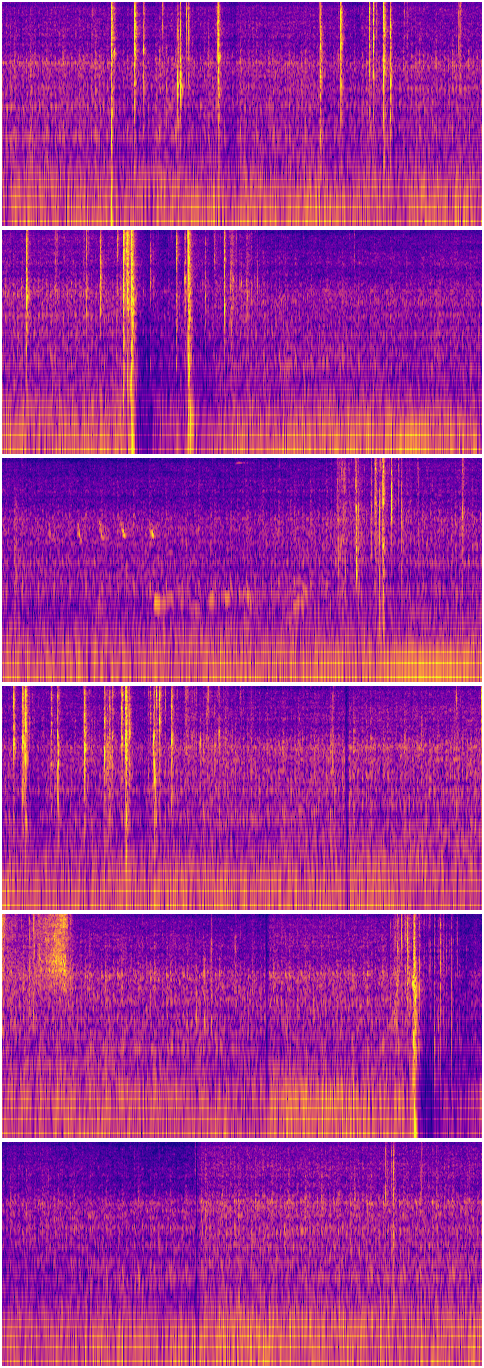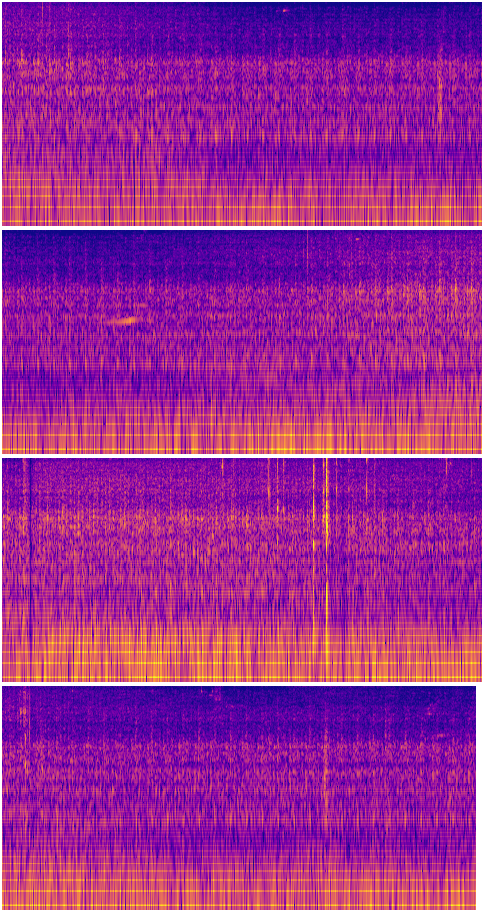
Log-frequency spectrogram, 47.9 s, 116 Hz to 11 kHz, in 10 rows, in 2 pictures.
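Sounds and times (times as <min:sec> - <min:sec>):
car engine idling: 0:00.0 - 0:47.9
plastic cracking: 0:00.9 - 0:02.3, 0:03.2 - 0:07.4, 0:12.9 - 0:16.9, 0:23.1 - 0:23.9, 0:27.8 - 0:28.4, 0:40.4 - 0:43.6.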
